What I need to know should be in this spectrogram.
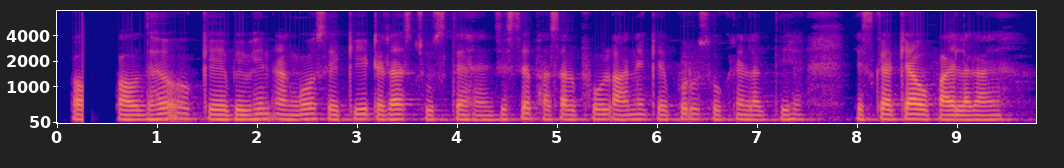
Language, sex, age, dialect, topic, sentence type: Magahi, male, 18-24, Western, agriculture, question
